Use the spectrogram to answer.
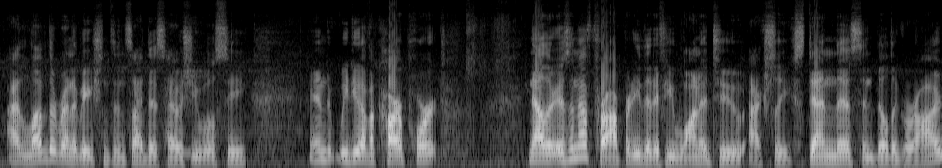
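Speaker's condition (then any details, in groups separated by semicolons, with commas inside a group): No condition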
